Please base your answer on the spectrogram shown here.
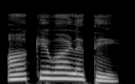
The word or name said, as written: ಆಕೆವಾಳತೆ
